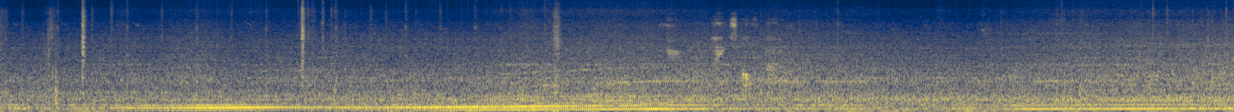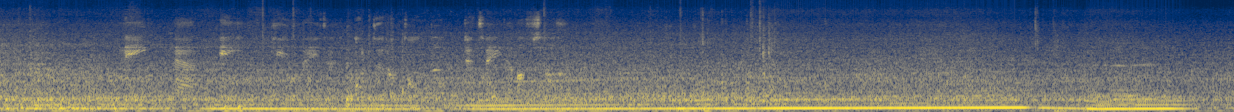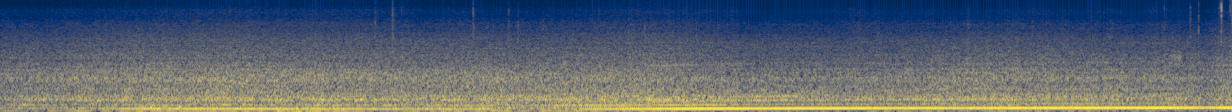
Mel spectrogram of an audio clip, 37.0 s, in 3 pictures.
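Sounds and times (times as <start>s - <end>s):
car engine while driving: 0.0s - 37.0s
road noise: 0.0s - 37.0s.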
